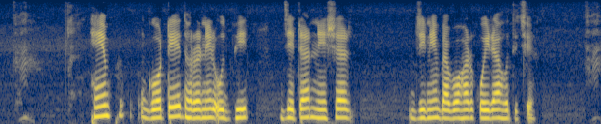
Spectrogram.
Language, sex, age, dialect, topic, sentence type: Bengali, female, 18-24, Western, agriculture, statement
